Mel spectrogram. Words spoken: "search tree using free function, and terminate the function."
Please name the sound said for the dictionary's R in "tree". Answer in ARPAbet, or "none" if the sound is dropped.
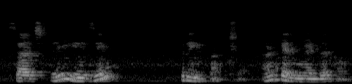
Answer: none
